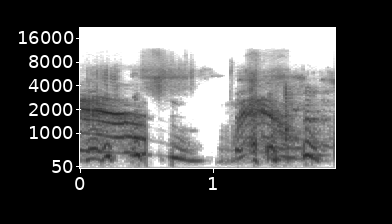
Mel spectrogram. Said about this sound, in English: Wasn't that cat said, meow, meow, meow. Look at that.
